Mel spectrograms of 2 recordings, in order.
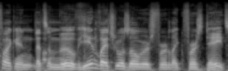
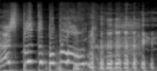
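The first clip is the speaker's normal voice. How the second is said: very high, slow squealed falsetto; drawn-out wail as a caricatured woman; mock-weeping date; 4 dB louder, much slower than usual. Date confessing her ruined sauce, mock wail in falsetto.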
